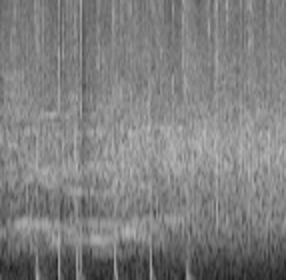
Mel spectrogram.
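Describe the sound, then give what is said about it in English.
An audience applauds steadily and loudly throughout at the start of a live show, a dense wash of clapping, with a handful of dull low thumps, about six, punctuating the first two seconds. “Everybody, a round of applause, come on!”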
